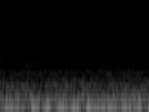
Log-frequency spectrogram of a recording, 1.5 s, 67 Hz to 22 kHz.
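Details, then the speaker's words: Chevrolet Trax Crossover idling smooth and even in D after warranty replacement of the driver-side transmission mount. Vibration measured about 1.3, versus 1.8 before and 2.0 after passenger-side engine mount replacement. The old 3-year mount rubber was hardened and burnt-looking from heat. "엔진 마운트 운전석을 교환했더니 진동이 100% 사라졌어요. 진짜로 장난입니다."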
